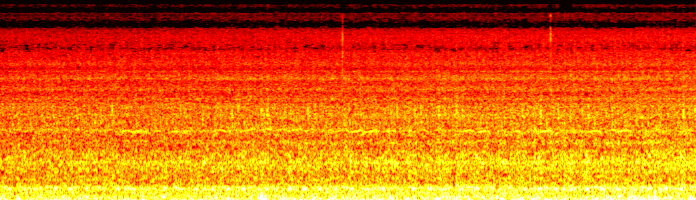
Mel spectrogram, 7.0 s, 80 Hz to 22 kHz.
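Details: 1977 Chevrolet El Camino with a 350 cubic-inch V8, idling during an alternator test with the negative battery cable disconnected: steady, even low rumble with no misses, knocks or whine; keeps running, so the alternator is good.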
